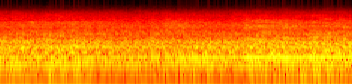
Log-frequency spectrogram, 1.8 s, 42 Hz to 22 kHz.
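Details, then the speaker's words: Steady, even diesel drone with a constant hum, no knocks or surges, from a reefer unit with C2 set to -30 degrees, its coldest, range about 35 to -30 °C; normal running. "C2 bật lên, chúng ta phải nói to hơn, hy vọng nó được nghe thấy. bởi vì với tiếng ồn của động cơ."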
